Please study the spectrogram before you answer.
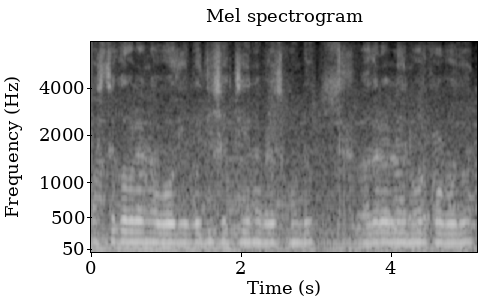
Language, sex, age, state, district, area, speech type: Kannada, male, 60+, Karnataka, Mysore, rural, spontaneous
